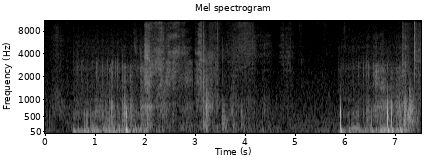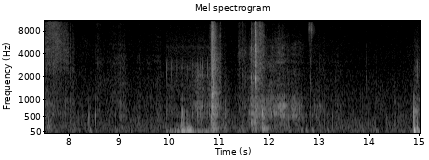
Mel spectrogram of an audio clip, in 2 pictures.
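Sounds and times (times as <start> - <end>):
paper pages rustling: 0.8 - 5.0, 6.3 - 8.6, 10.7 - 12.5.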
